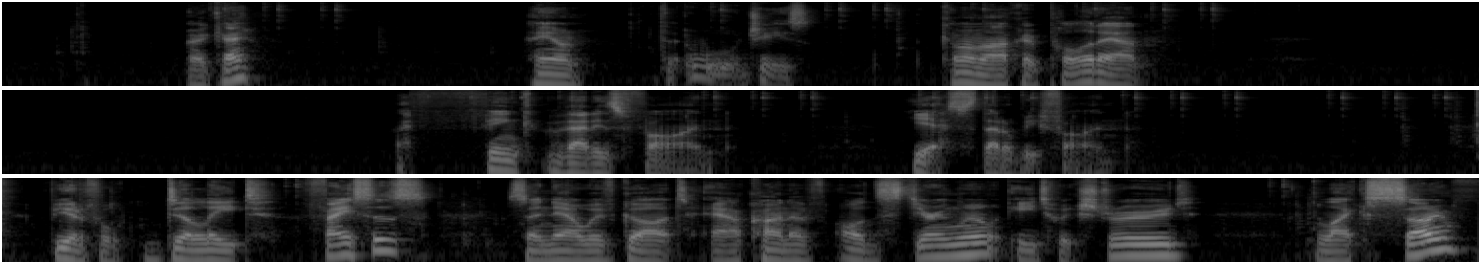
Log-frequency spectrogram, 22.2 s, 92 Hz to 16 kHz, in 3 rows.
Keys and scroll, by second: 15.5 Delete, 18.1 a, 19.5 e, 21.9 2.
